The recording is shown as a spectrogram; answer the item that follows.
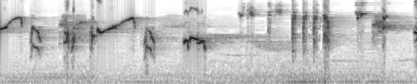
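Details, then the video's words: Anis kembang, the orange-headed thrush, singing to stimulate a quiet bird: sweeping whistled slurs rising and falling, a long drawn whistle, then a burst of rapid high chips. "Terapi Burung Anis Kembang | Atasi Burung Anis Kembang Malas Bunyi Ikut Nyaut"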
